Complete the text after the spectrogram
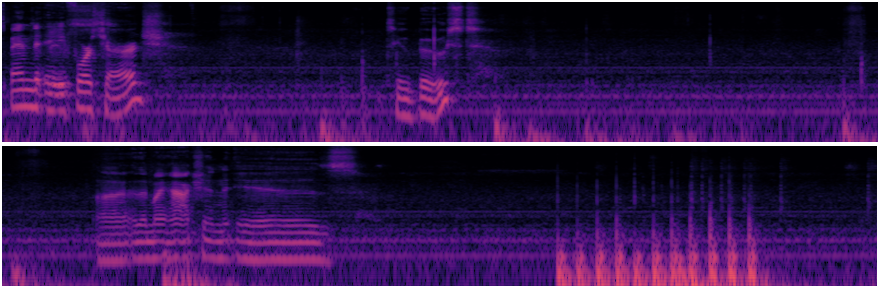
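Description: Small plastic pieces tap softly on a table mat.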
